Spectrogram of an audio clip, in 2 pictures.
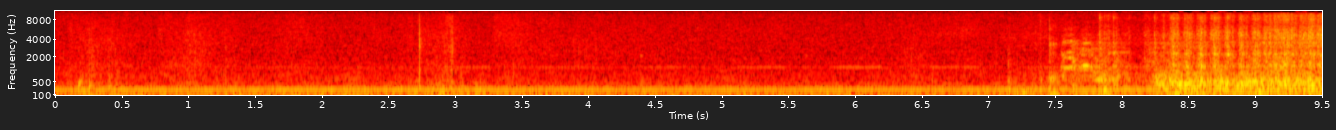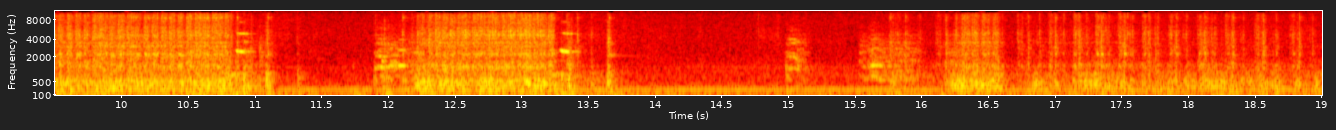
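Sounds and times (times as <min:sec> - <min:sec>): steady machine hum: 0:00.0 - 0:19.0
sewing machine stitching: 0:07.4 - 0:11.2, 0:11.9 - 0:13.7, 0:15.6 - 0:19.0.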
